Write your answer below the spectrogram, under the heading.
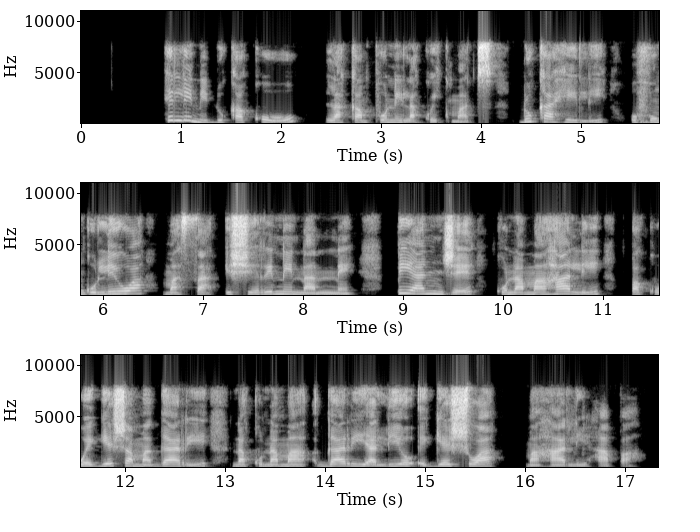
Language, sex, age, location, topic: Swahili, female, 25-35, Nairobi, finance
